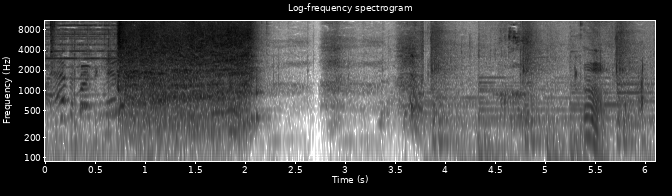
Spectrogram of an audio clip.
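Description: Fire extinguisher discharging at a burning cake: a loud, steady hiss lasting about a second and a half that cuts off abruptly. After a short quiet gap, background music starts.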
